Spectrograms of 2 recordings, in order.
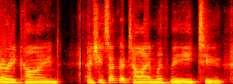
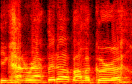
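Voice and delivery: mock, teasing, playful, lighthearted yell; 5 semitones higher than usual. Recalling Gami yelling at her after the show, imitating Gami's joking yell. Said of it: "was like yelling at her".

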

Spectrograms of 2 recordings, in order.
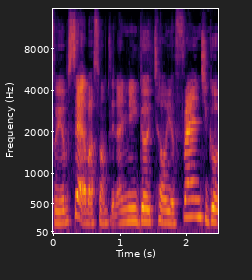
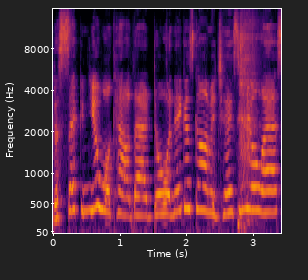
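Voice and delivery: very high-pitched put-on American girl accent; 10 semitones higher than usual. Imagining American girls giving advice, the speaker uses a put-on American accent. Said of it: "in the American accent".

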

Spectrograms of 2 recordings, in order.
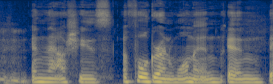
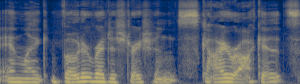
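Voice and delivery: normal talking voice

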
